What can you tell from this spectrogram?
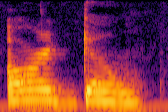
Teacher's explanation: Então, logo aqui, a palavra órgão, eu tenho a marca de nasalidade, que vai me dizer que esse A, ele deve ser pronunciado com som nasal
